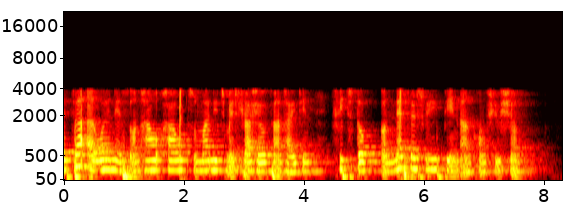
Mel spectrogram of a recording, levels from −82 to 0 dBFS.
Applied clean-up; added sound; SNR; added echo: none; Shatter; 17 dB; reverberation time 0.6 s.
